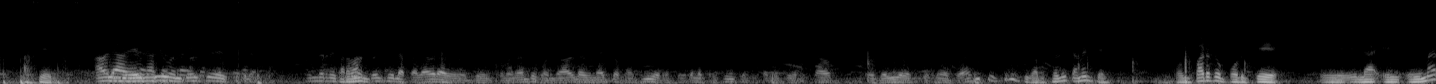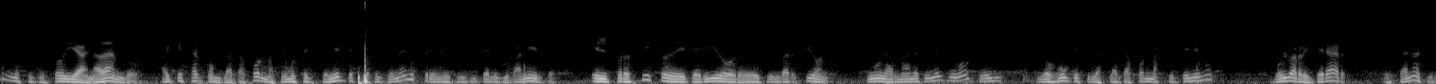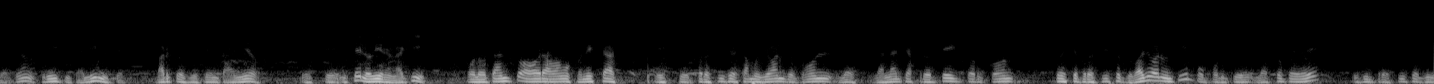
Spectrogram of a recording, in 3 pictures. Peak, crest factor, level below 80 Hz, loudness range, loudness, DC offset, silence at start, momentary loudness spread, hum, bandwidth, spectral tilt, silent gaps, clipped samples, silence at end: 0 dBFS; 28 dB; -44 dBFS; 12 LU; -28 LUFS; under 0.1%; 0 s; 17 LU; none; 19.5 kHz; -12.5 dB/octave; none; under 0.1%; 0 s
